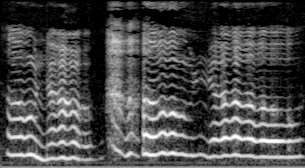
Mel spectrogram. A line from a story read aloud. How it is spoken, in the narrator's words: wailed Sarah Ray lugubriously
